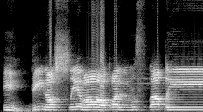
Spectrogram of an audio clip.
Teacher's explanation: را پر زبر ہے اس وجہ سے را موٹی پڑی جا رہی ہے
